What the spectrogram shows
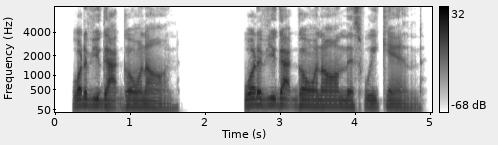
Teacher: That final G in the word going is going to be cut off, and we'll just say goin'.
